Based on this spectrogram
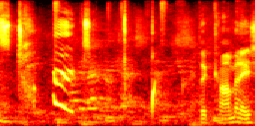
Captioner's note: mouth pops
